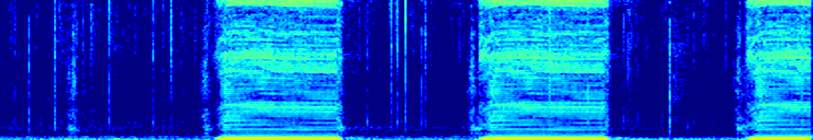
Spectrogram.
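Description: Cell phone call signal: three identical steady buzzing tones, about a second each and two seconds apart.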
